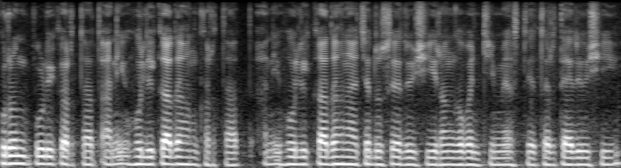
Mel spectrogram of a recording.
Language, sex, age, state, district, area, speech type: Marathi, female, 30-45, Maharashtra, Amravati, rural, spontaneous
